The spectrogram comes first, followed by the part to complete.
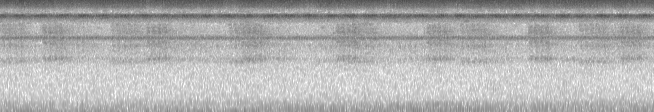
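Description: Crickets chirp in soft pulses over a steady high insect drone and a low rumble.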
